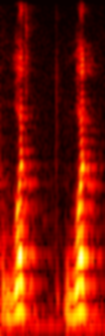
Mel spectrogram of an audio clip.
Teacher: واو زبرتا وت، الف کو نہیں پڑھیں گے، وات نہیں پڑھنا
